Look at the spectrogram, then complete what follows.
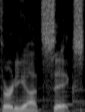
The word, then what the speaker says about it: .30-06: This put into serious question the need for a traditional heavy rifle round such as the .30-06 (pronounced thirty “aught” six), which was great for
